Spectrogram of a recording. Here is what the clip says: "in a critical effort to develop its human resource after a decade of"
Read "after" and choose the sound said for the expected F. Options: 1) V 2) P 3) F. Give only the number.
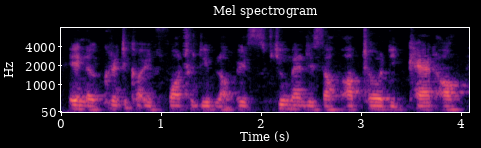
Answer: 2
